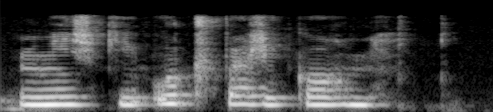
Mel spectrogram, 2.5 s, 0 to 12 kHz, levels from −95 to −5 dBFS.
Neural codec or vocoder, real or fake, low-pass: codec, 16 kHz, 8 kbps, FreqCodec, smaller model; fake; 7.2 kHz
